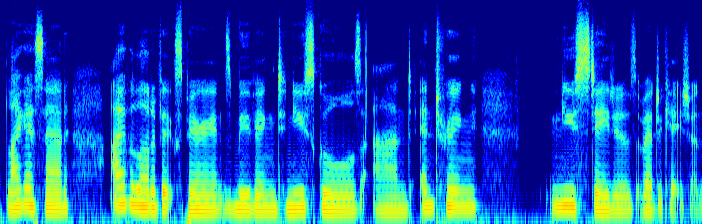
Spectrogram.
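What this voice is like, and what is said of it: Croaky, hoarse ill voice. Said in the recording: “I'm a little bit ill ... my voice just sounds like a little bit croaky ... it is hard to speak at the minute”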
